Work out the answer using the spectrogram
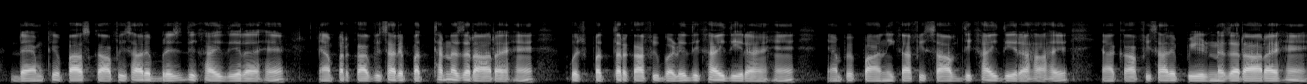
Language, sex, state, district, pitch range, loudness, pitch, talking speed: Hindi, male, Maharashtra, Nagpur, 90-100 Hz, -19 LUFS, 95 Hz, 200 wpm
